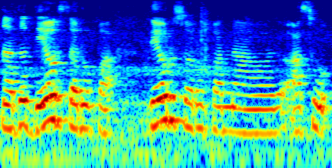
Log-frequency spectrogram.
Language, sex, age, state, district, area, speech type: Kannada, female, 45-60, Karnataka, Bangalore Urban, rural, spontaneous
